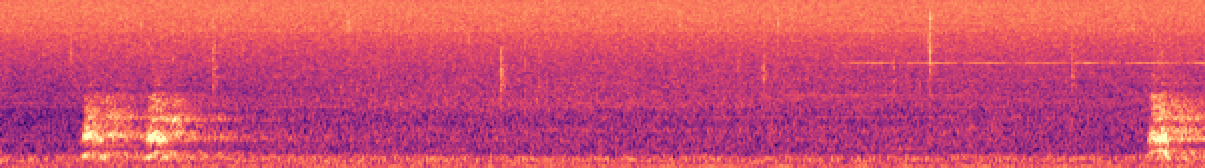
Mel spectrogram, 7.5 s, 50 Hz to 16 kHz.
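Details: From Puppy Hill with Great Dane puppies, evening of 19 February 2019: a quick pair of sharp yips, then a long quiet stretch of low hum, then one more yip at the end.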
